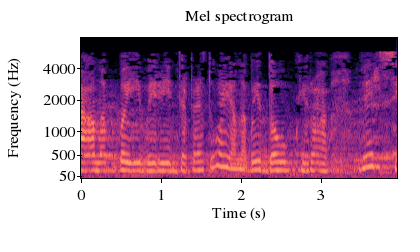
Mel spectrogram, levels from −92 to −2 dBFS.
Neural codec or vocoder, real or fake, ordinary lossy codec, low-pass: codec, 16 kHz, 16 kbps, FreqCodec, smaller model; fake; MP3, 24 kbps; 7.2 kHz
